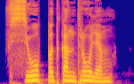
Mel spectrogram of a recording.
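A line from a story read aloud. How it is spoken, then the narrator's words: Dry. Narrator (Russian): сухо добавляет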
